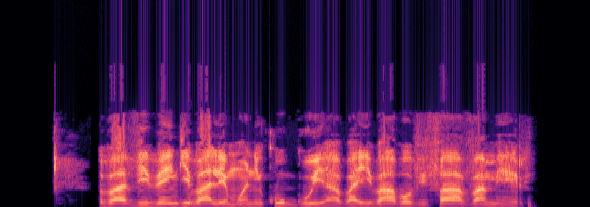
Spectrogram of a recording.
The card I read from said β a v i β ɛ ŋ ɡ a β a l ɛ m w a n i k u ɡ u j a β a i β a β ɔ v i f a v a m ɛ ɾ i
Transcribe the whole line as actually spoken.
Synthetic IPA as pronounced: β a v i β ɛ ŋ ɡ i β a l ɛ m w a n i k u ɡ u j a β a i β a β ɔ v i f a v a m ɛ ɾ i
